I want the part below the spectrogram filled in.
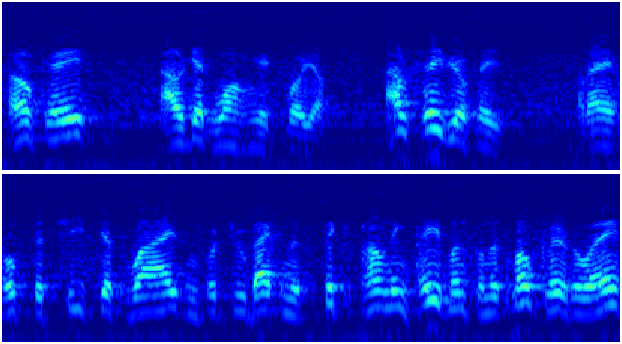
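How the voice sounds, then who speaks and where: A man acting a shrewd, hard-boiled police detective with a short fuse in a 1930s radio drama, brisk, blunt and slangy. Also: mid-range voice, lo-fi sound, natural voice. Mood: indignant, angry. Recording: noisy, band-limited old 1930s radio recording.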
